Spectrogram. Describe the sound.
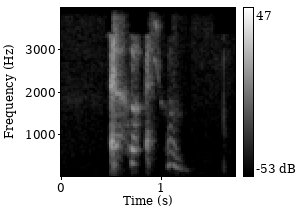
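Throat clearing after breathing in dust while cleaning out a storage shed: a quick run of rough, raspy coughing bursts, then one brief faint rasp after a short pause.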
